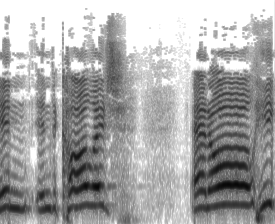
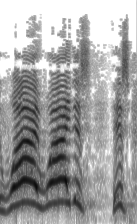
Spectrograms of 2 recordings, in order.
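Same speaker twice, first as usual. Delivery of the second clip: ordinary talk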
